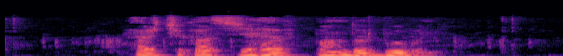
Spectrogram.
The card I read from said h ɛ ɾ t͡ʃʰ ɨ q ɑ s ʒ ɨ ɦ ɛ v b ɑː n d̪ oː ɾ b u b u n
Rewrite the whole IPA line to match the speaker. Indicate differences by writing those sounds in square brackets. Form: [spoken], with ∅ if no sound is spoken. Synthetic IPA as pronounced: h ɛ ɾ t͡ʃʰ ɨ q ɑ s ʒ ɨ ɦ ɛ v b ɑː n d̪ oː ɾ b u b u n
